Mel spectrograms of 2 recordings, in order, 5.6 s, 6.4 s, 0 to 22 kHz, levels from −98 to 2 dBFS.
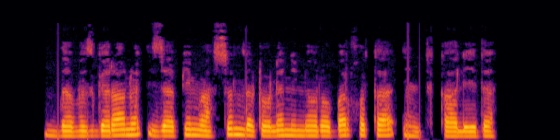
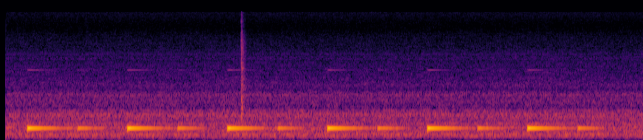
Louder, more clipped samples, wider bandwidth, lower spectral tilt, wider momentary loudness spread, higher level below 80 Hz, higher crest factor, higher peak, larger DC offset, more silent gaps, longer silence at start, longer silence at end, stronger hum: first, -18 LUFS vs -30 LUFS; neither; first, 9 kHz vs 7 kHz; about the same, -8.5 dB/octave vs -8.5 dB/octave; second, 8 LU vs 12 LU; first, -58 dBFS vs -70 dBFS; about the same, 16 dB vs 16 dB; first, -2 dBFS vs -14 dBFS; neither; first, 3.69-3.73 s, 3.98-4.02 s vs none; first, 0.45 s vs 0.05 s; first, 0.65 s vs 0 s; neither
